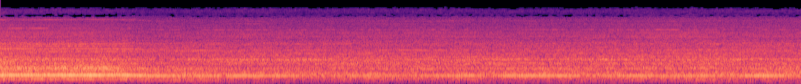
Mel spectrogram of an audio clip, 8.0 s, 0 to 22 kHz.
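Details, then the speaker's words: Bissell 3510-9 (9 amp) upright vacuum, bearings freshly greased, set to low on lower carpet; steady high drone that sags in pitch as the head settles, motor sounding a little strained on the low setting. "even though I don't think this one is accurate with the uh carpet we still got to put it on low yeah that's gonna sound a little strained"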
